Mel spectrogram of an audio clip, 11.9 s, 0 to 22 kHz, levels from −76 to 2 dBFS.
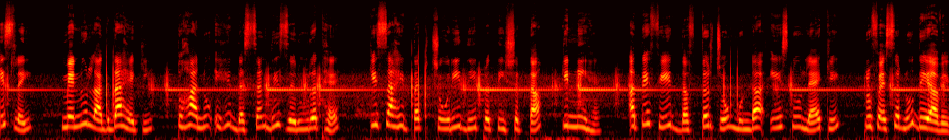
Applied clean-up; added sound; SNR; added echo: none; Bicycle bell; 11 dB; none.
